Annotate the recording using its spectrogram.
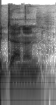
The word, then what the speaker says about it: Denon: Is that how you pronounce the company, Denon? I thought it might be like Denon. – Some people say Denon. I say Denon.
